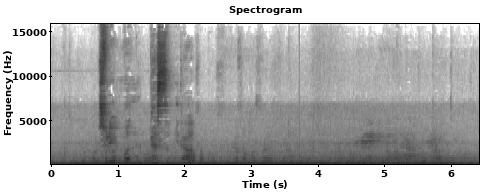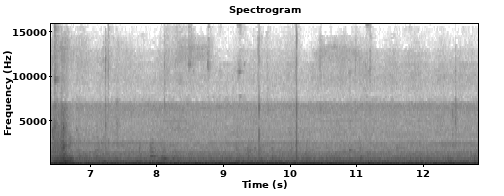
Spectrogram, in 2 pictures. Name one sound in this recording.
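A subway train rumbles steadily along the tracks.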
